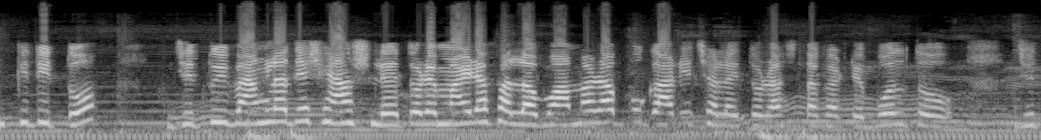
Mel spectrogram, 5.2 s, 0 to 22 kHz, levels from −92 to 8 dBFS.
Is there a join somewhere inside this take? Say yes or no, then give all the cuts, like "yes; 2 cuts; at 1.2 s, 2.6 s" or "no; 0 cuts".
no; 0 cuts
